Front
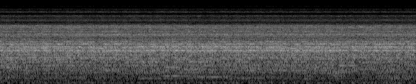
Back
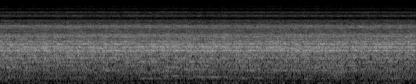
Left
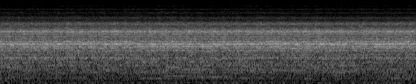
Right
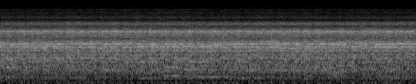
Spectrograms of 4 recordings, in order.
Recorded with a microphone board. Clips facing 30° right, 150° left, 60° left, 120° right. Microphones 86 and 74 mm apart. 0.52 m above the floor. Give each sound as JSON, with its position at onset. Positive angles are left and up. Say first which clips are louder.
{"t": 0.0, "sound": "an engine running", "louder": "even, right 1 dB", "azimuth_deg": -110, "distance_m": 0.9}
